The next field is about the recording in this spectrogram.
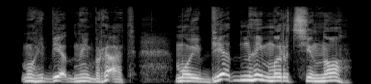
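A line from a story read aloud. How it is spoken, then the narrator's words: Babbling through muffled sobs. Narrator (Russian): лепетала госпожа Корёр, заглушая носовым платком рыдание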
